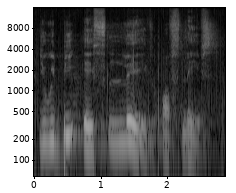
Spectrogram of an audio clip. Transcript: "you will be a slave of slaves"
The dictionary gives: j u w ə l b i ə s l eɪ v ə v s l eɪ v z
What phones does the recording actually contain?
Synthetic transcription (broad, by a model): j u w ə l b i ə s l eɪ v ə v s l eɪ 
